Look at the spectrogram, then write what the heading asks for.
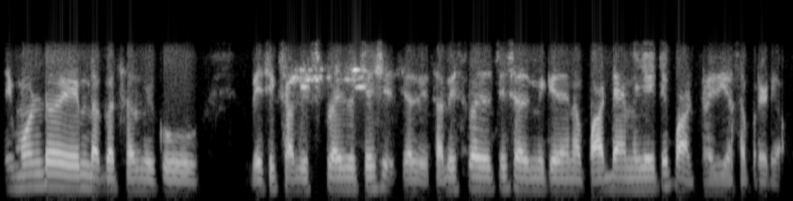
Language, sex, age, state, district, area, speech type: Telugu, male, 18-30, Telangana, Medchal, urban, conversation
